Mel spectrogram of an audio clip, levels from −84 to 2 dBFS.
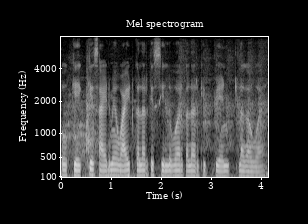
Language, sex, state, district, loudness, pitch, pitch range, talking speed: Hindi, male, Maharashtra, Gondia, -20 LUFS, 110 Hz, 110-115 Hz, 215 wpm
